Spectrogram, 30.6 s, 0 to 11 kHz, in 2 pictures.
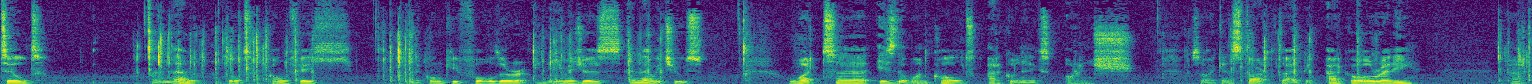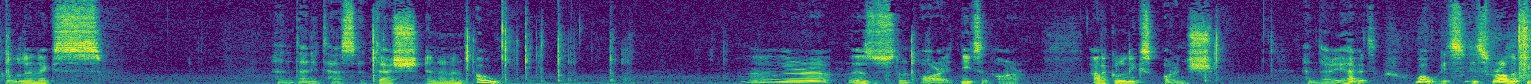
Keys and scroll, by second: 1.6-6.0 typing, 6.3 Tab, 6.5 Tab, 12.1-13.1 typing, 13.6 Tab, 14.7-15.7 typing, 19.0 typing, 20.9 Tab, 20.9 typing, 21.4 Tab, 24.2 typing, 24.4 Tab, 27.4 Return.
